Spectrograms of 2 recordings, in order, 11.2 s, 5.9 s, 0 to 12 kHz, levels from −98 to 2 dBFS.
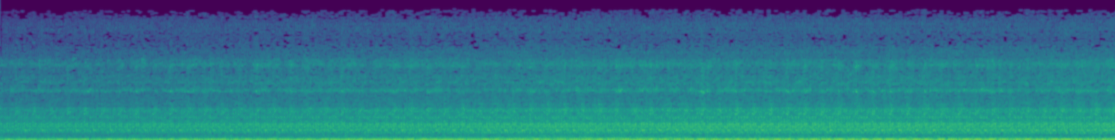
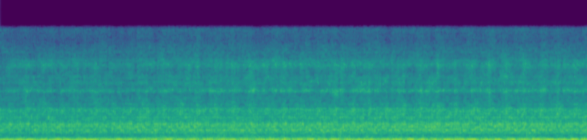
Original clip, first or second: first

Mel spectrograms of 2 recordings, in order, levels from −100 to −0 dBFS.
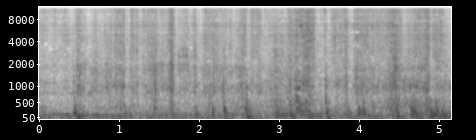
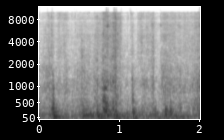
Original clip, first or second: second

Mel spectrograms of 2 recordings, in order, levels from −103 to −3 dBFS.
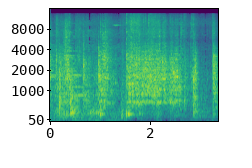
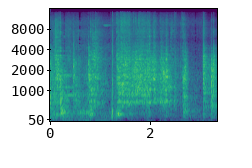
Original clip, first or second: first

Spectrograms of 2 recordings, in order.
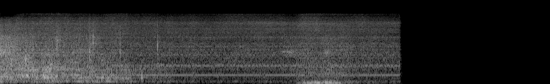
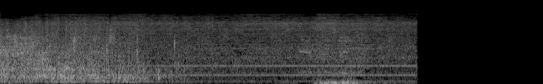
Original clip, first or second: second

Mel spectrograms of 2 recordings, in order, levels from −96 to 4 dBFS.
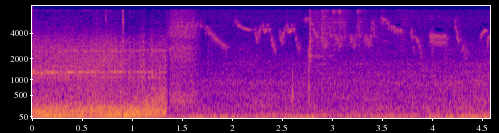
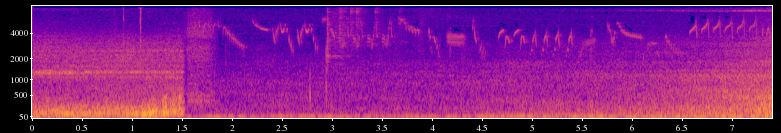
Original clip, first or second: second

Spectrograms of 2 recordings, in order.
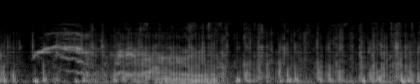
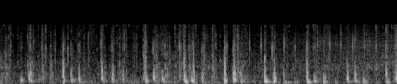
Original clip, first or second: second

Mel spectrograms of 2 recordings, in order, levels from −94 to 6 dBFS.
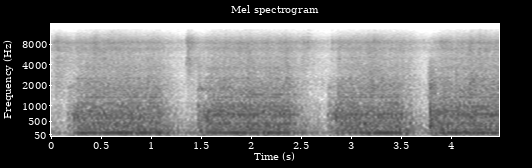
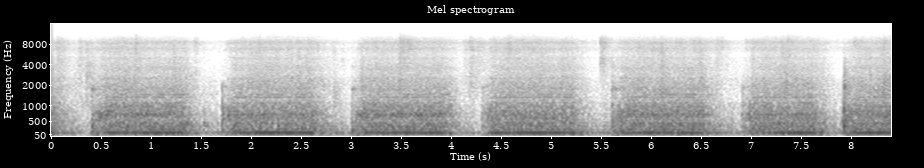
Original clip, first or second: second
